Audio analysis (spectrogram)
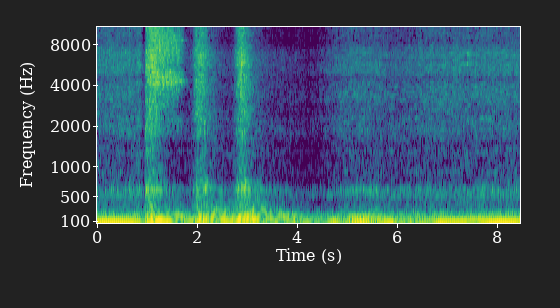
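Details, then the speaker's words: Mitsubishi Eclipse GSX 4G63, first start after starter plate swap, vacuum line plugged: throttle blips then low uneven idle that surges and stumbles, running really rich; owner suspects fuel pressure too high and a possible boost leak. "A little rough idle, but really rich. That's really rich."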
